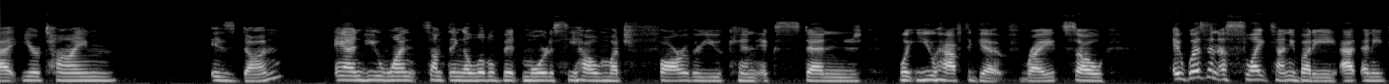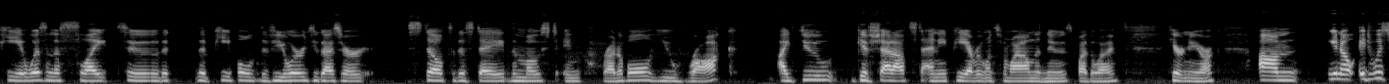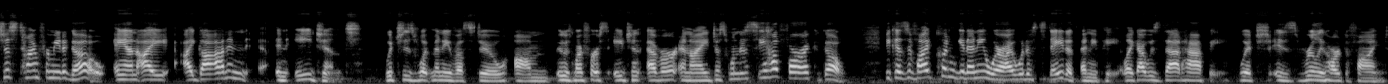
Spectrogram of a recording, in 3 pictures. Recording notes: sitting in your stick-shift Mazda in a quasi-parking spot on the streets of Manhattan with your iPhone doing an hour-long podcast (with video)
